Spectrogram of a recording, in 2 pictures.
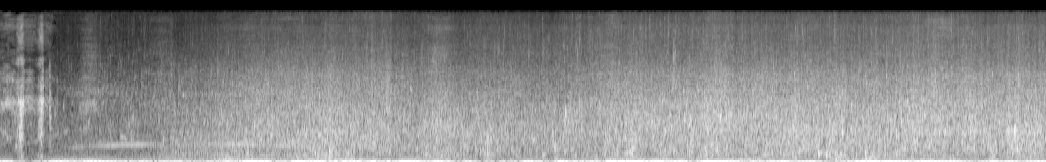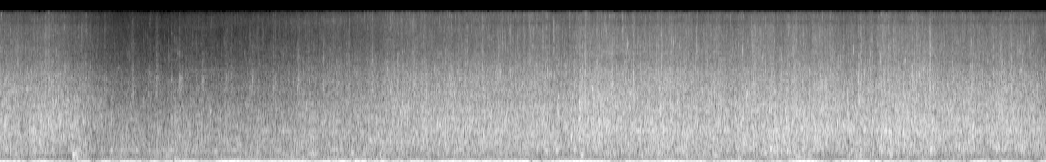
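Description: Water churns and splashes behind a small boat.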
